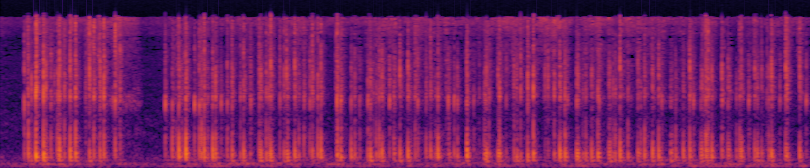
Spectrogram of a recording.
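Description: Fingernails tap and scratch rapidly on the cardboard cover of a hardcover book near the spine, making a dense run of short, dry clicks with a brief pause early on. The taps are crisp with almost no ring, centred in the low-mid range with a little scratchy brightness on top.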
